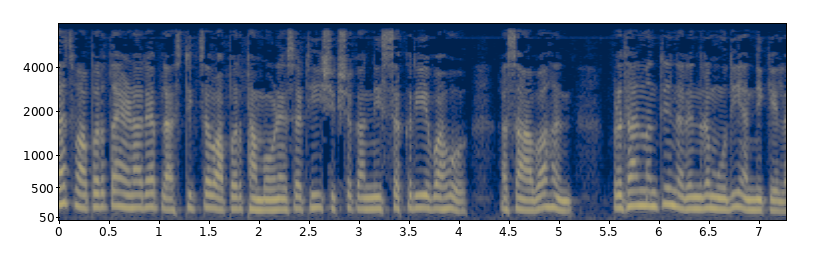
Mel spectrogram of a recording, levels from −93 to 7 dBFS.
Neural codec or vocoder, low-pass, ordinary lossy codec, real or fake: none; 7.2 kHz; none; real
